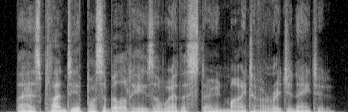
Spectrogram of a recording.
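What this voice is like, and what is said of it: Put-on English accent. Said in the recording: “I'm going to try another English accent now”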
